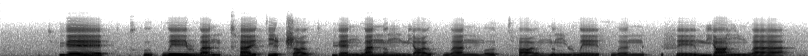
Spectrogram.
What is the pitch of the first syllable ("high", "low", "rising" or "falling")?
falling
